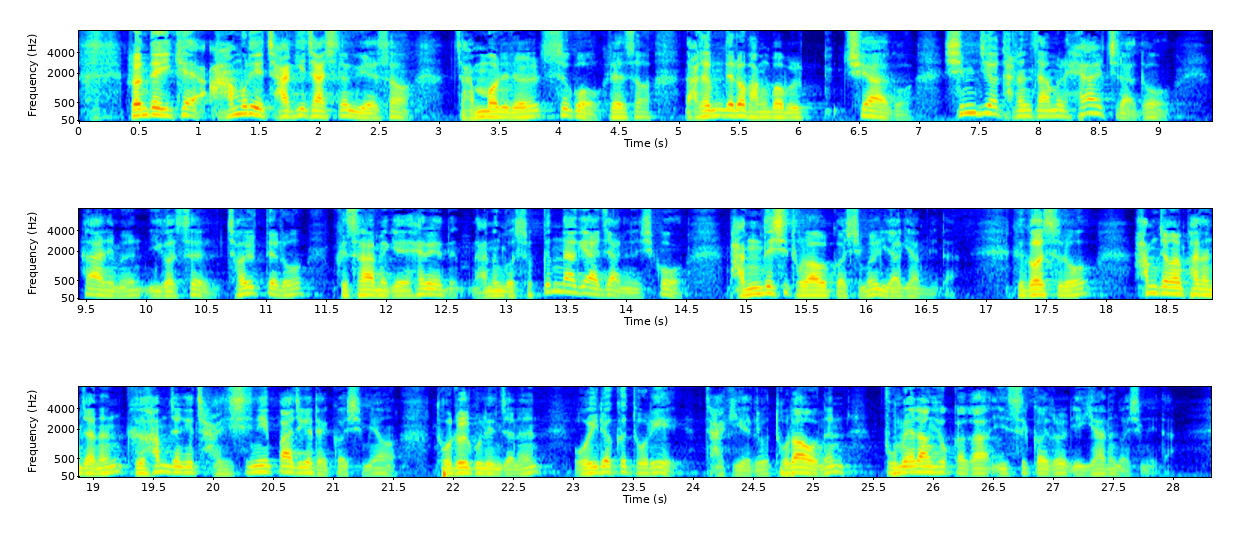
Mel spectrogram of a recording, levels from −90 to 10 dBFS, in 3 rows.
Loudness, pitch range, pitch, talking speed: -25 LUFS, 110-140 Hz, 125 Hz, 335 characters per minute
